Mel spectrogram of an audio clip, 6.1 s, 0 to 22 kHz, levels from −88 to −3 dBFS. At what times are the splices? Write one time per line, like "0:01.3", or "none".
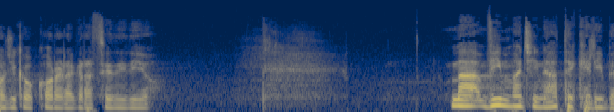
none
